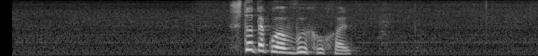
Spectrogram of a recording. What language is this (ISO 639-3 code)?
rus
